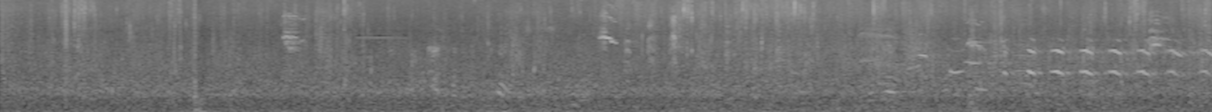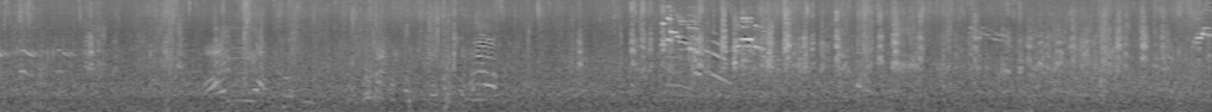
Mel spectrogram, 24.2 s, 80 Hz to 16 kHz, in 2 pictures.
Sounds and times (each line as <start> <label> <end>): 8.1 Conversations 18.4
8.7 gulls 14.0
17.8 gulls 24.2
